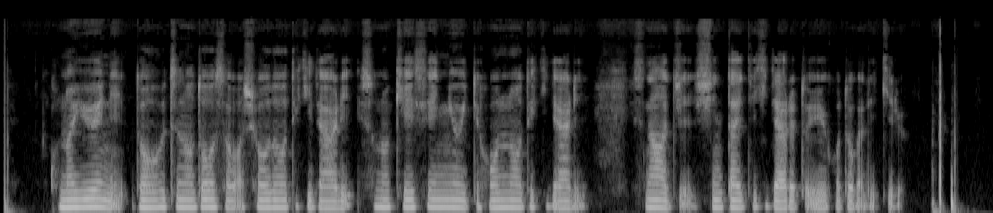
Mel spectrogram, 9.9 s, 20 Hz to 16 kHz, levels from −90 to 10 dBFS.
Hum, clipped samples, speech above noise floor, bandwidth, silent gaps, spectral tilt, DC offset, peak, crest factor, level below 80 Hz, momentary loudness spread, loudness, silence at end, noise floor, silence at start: none; under 0.1%; 21 dB; 11.5 kHz; none; -7 dB/octave; under 0.1%; -2 dBFS; 22 dB; -52 dBFS; 10 LU; -25 LUFS; 0.35 s; -45 dBFS; 0.05 s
